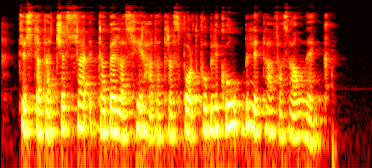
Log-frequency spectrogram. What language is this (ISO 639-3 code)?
mlt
